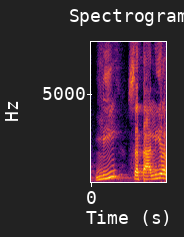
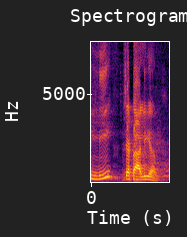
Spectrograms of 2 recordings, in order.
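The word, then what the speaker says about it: Le Chatelier: तो इसी हिसाब से चूंकि ये साइंटिस्ट रशियन थे इसलिए उनका नाम क्या हो गया ली सतालियर हो गया, न कि ली चटालियर।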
